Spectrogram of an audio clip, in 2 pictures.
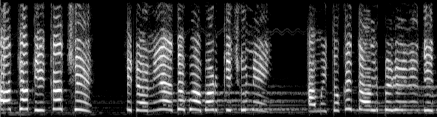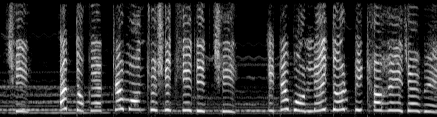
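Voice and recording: In a cartoonish character voice pitched extremely high, a woman speaks at a moderate pace.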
